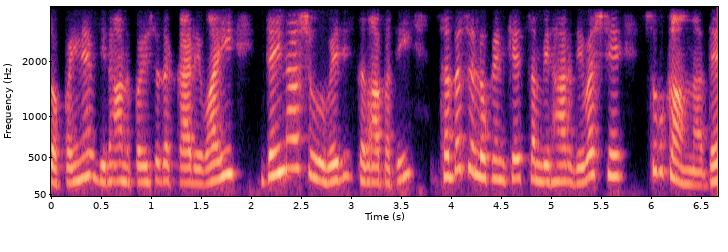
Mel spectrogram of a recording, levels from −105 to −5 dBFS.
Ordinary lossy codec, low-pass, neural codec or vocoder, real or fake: Opus, 24 kbps; 3.6 kHz; codec, 16 kHz, 0.9 kbps, LongCat-Audio-Codec; fake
